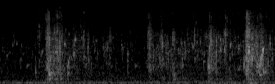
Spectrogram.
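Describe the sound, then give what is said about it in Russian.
Water splashes in a loose rhythm of repeated strokes as people swim across a narrow stretch of cold water to the other bank, moderately loud, with no talking. “Вода, вода. Тут не широко, переплывете? Переплывем. Прыгай, Валька.”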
